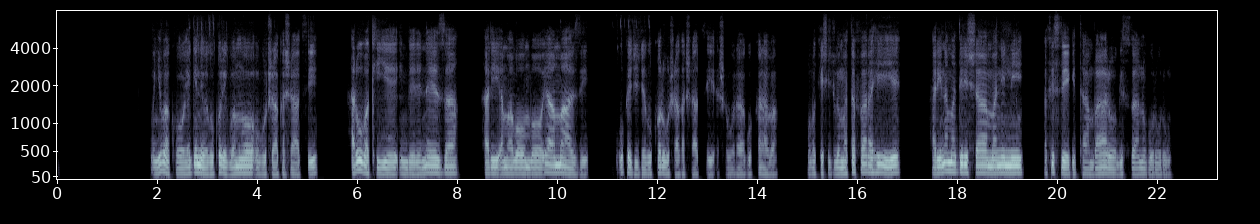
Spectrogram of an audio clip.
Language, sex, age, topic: Rundi, male, 36-49, education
